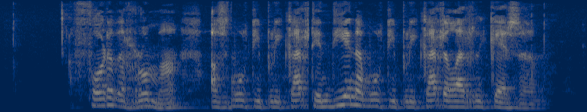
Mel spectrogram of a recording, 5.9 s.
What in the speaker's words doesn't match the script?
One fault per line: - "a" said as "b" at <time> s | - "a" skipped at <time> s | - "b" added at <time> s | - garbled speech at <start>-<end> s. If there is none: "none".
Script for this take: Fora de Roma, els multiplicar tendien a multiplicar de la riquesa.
none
